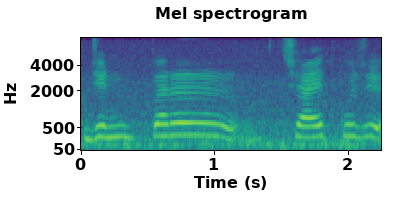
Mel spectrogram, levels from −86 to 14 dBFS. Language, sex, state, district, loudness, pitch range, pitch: Hindi, female, Uttar Pradesh, Deoria, -13 LUFS, 275-300 Hz, 285 Hz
